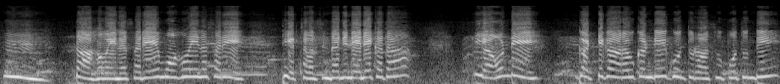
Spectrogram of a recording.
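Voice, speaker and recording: A doting, fussing wife in a dubbed film comedy, her voice sitting high. She coaxes her husband in a fond, persistent way. Film music plays behind her. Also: moderate pace. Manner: coaxing, fussing.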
